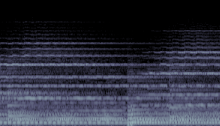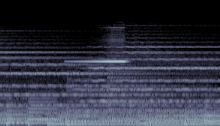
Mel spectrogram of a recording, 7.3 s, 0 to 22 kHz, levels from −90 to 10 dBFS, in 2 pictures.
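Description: At 4.74 s a loudspeaker feedback squeal breaks into the music and lasts until 5.85 s. The microphone is hearing its own loudspeaker, and at 3 kHz the loop gain has gone past unity, so that one frequency keeps feeding itself. It swells over roughly 0.7 s into a piercing whistle that ends up about 15 dB above the music. On a spectrogram it shows as a single bright horizontal line at 3 kHz. The waveform envelope grows steadily.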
